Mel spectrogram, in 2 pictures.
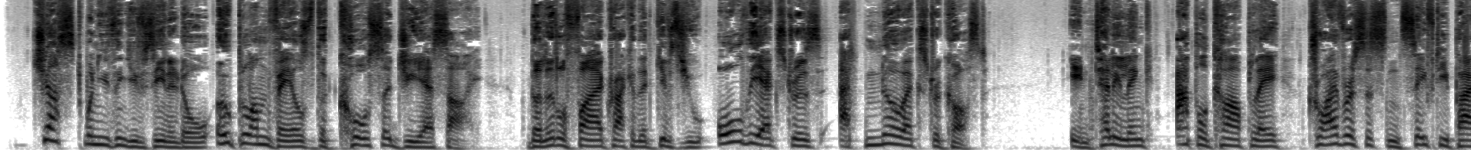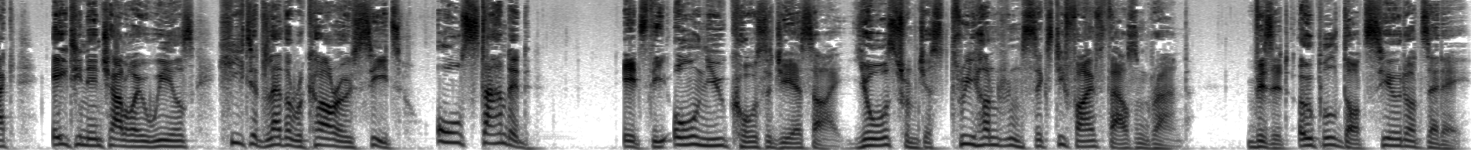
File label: English conversational sell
